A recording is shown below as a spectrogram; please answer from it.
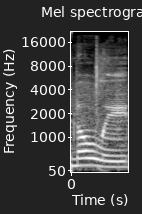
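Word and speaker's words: Knoli: I'm Noli. The K is silent.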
